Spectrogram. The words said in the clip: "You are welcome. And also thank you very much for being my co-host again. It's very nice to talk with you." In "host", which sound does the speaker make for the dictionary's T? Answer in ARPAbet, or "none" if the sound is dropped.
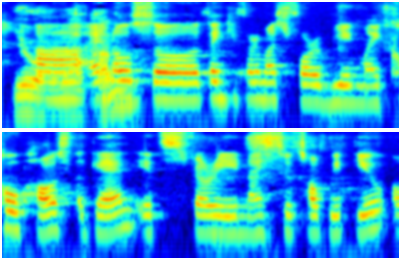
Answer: none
